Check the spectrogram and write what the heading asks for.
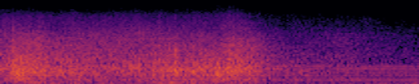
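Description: Rustling and shuffling of a large group of karateka moving together: gi cloth and feet sliding on the mats as they step through a stance drill. It comes as one wash of noise that rises at the start and fades near the end.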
